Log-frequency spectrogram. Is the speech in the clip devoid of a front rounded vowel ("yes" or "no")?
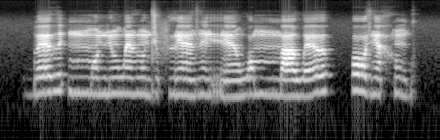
yes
